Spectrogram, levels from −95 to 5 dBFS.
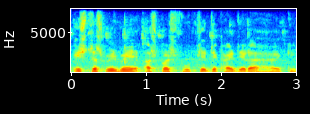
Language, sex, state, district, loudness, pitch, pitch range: Hindi, male, Bihar, Katihar, -18 LUFS, 145 Hz, 140-155 Hz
